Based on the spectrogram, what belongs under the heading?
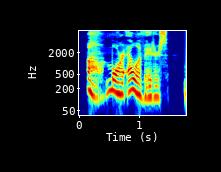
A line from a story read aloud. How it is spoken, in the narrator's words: Jack muttered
